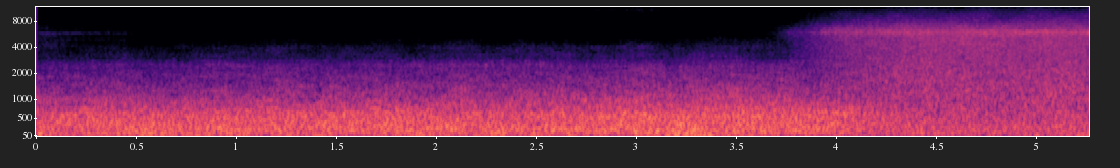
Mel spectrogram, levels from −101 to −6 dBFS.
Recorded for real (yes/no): no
